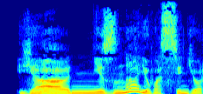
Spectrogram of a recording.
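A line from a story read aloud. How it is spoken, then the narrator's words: Plain. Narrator (Russian): ответил он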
